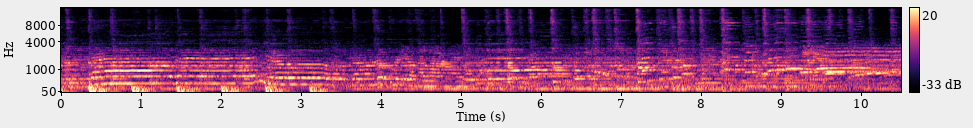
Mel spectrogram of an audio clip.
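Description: Live country-bluegrass band playing: a fiddle carries long, sliding melody notes over banjo and acoustic guitar. A steady drum beat runs for the first three and a half seconds, then drops out.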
